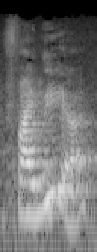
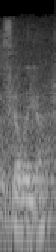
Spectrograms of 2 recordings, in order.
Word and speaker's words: philia: to discuss the minut philia is Brotherly Love or filia some people pronounce it filia is is Brotherly Love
